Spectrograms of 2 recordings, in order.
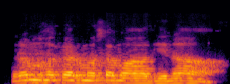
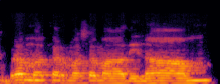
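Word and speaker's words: ब्रह्मकर्मसमाधिना: Many times in popular Geetā chanting, Brahma Karma Samadhina is mispronounced either as Brahma Karma Samadhinam or Brahma Karma Samadhinaha.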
